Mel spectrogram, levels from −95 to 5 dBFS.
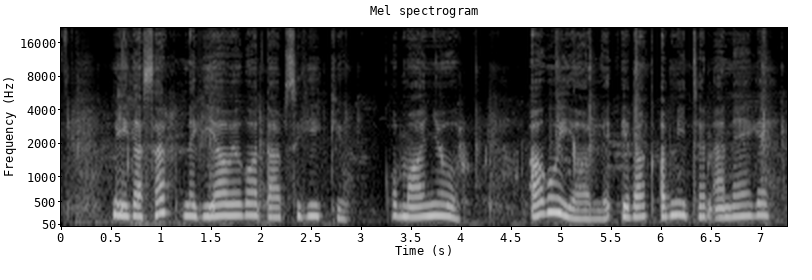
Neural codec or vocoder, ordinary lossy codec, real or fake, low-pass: none; none; real; none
